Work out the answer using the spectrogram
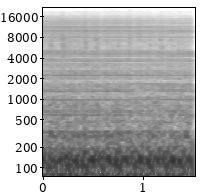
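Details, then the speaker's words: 1985 Ford F-150 with an HEI distributor replacing a failed MSD/Holley dual-sync unit, warm at 160°, idling at 700 rpm with AC on and 23% IAC. Deep, even rumble with a steady beat, no misses or knocks. Normal warm idle. "it's running at 700 RPMs [Music] with the AC [Music] running exhaust smells pretty good"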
